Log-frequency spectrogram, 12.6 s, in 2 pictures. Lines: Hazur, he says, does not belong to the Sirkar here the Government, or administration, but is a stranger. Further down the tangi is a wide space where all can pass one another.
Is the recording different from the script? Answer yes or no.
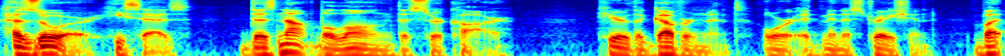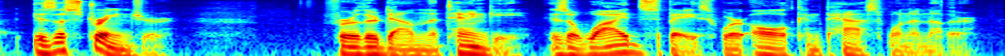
yes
